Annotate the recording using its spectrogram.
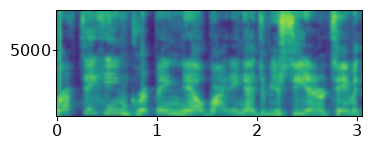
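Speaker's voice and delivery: ordinary talk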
